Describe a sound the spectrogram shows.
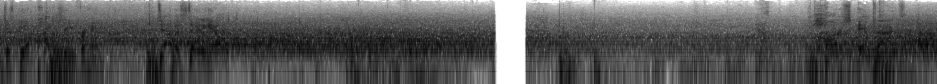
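Wrestlers' bodies thud heavily onto a ring mat.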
